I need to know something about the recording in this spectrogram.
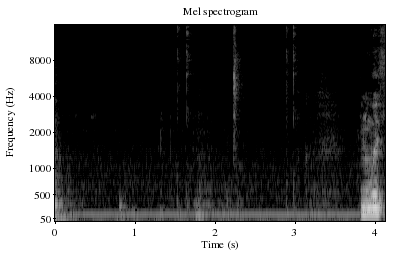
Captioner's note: mouse clicking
